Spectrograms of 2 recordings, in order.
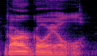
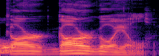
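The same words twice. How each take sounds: First: "Gargoyle" said whole and settled; confident correct "Gargoyle". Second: "Gar-, gargoyle" broken up, then slow and louder; syllable by syllable. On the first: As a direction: land "Gargoyle" plainly, once. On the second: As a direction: sound out "gargoyle" carefully. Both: Shown as a demonstration. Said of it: "It's pronounced gargoyle".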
